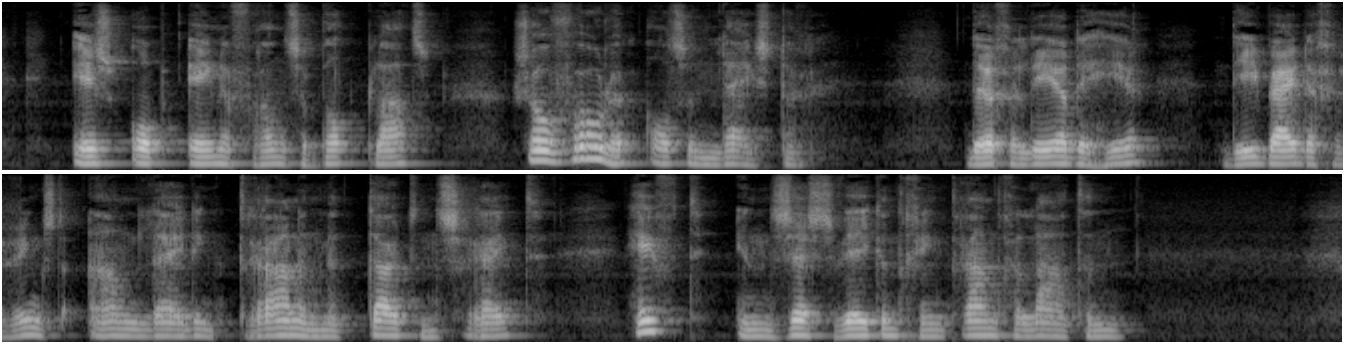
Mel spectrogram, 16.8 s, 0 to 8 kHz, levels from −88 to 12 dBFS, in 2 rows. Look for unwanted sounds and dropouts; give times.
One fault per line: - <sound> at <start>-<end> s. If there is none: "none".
none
